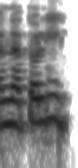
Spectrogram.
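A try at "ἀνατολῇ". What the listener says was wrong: la eta hay que pronunciar la E, no I. Anatole. en griego moderno la eta se pronuncia I, es lo que se llama itacismo o iotacismo, pronunciar la eta como I. Pero en este griego es antiguo y todavía pronunciamos la eta como E.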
